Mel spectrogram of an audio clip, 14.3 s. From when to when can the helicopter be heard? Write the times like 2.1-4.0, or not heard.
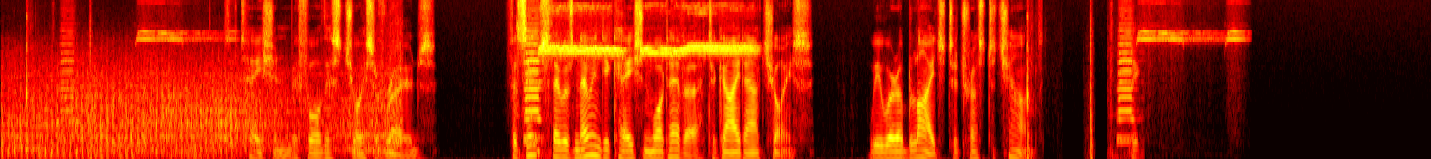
0.0-4.0.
